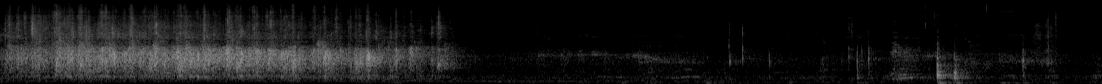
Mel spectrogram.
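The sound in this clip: Audience applause welcoming a speaker at a talk: steady clapping for about four seconds, then it dies away, leaving faint scattered small sounds.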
